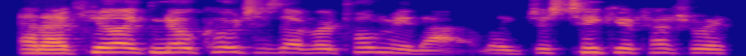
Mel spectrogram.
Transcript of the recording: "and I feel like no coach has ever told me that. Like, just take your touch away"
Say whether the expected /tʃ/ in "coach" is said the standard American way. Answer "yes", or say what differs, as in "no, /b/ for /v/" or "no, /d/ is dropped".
yes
